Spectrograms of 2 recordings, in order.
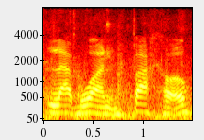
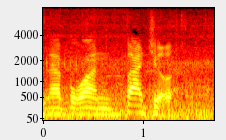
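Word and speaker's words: Labuan Bajo: Not Laban Bajo as I was pronouncing it Spanishly, but Laban Bajjo with a J.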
